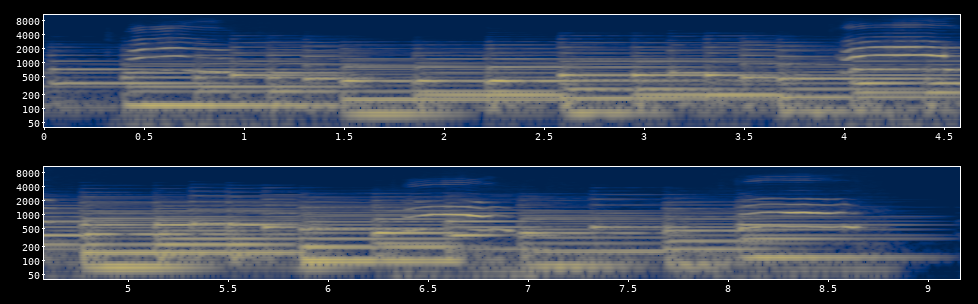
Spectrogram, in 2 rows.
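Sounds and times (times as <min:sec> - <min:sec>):
piano: 0:00.0 - 0:09.1
cats meowing: 0:00.4 - 0:01.5, 0:03.9 - 0:05.0, 0:06.4 - 0:08.8.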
